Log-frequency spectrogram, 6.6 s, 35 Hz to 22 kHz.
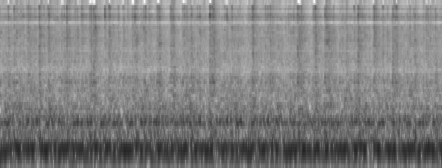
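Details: Harris race car's Morgan Machine-built open V8 (speaker thinks ~358 ci) with EQ heads, likely Edelbrock Victor Jr two-barrel intake and 85 carburetor, started after fuel line was reconnected; deep, lumpy, steady choppy idle warming up, no knocks or ticks, normal idle.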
